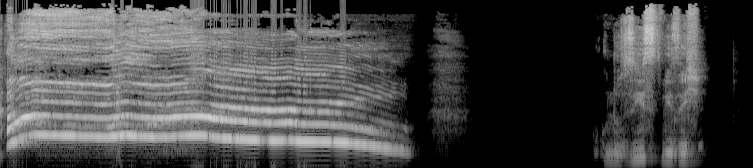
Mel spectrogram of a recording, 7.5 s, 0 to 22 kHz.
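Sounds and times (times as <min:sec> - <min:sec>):
loud wolf howling: 0:00.0 - 0:04.1
speech: 0:06.2 - 0:07.1.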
